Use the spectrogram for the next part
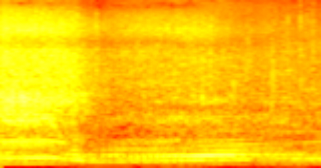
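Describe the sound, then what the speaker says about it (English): A car engine revs hard under heavy throttle with a steady, loud, close whine that holds through the whole moment, with no talking over it. "Go, hit the gas. You gotta stay on the gas."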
